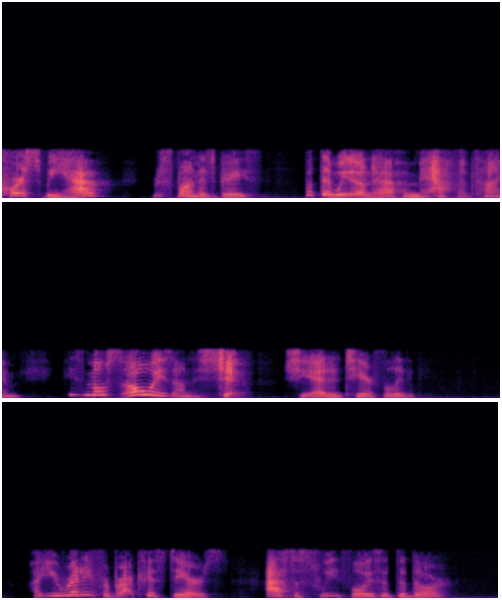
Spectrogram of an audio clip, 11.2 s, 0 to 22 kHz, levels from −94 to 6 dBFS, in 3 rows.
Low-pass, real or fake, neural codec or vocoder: 5.4 kHz; fake; codec, 16 kHz in and 24 kHz out, 0.4 kbps, LongCat-Audio-Codec, fine tuned four codebook decoder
